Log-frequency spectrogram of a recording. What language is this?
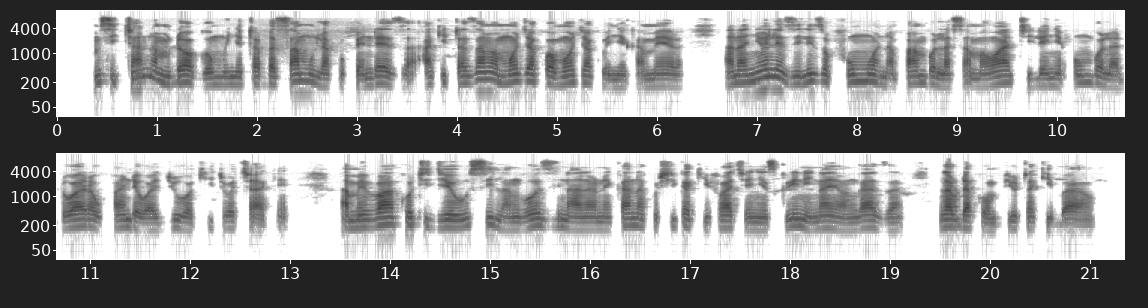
Swahili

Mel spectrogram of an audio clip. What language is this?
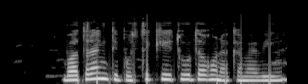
Pashto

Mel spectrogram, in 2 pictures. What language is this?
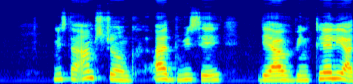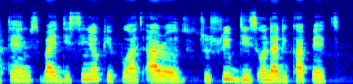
Nigerian Pidgin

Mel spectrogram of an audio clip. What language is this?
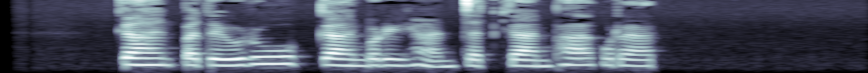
Thai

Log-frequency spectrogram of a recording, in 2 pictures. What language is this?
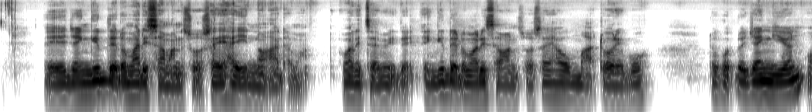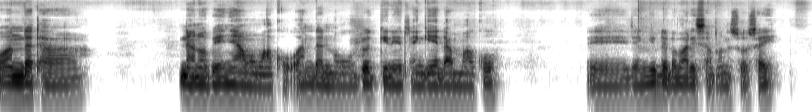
Fula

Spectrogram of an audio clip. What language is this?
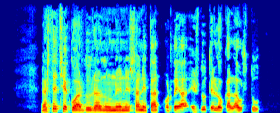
Basque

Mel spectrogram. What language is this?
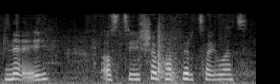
Welsh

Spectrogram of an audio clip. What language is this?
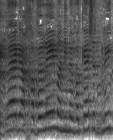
Hebrew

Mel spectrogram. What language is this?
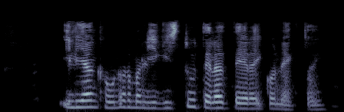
Esperanto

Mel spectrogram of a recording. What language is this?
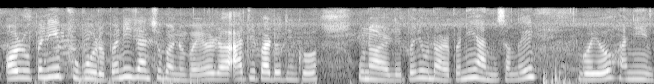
Nepali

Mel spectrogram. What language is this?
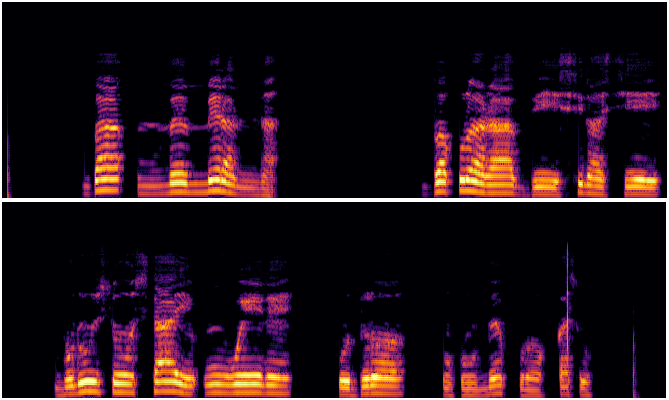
Baatonum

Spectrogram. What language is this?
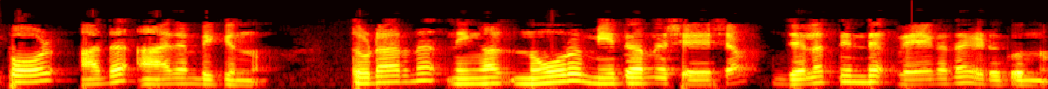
Malayalam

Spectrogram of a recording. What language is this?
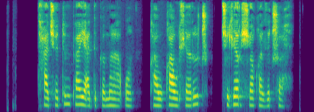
Adyghe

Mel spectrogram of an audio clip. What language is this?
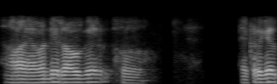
Telugu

